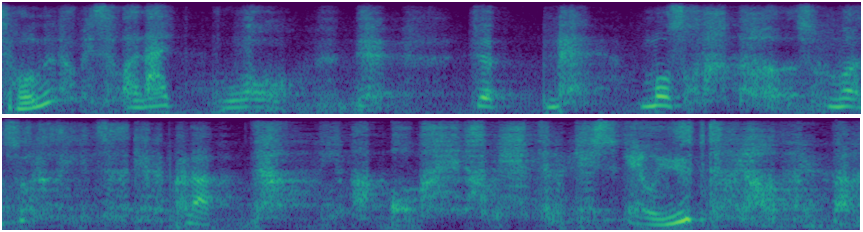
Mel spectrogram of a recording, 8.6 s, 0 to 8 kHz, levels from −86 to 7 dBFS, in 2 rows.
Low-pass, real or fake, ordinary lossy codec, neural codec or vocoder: 7.2 kHz; fake; Opus, 32 kbps; codec, 16 kHz in and 24 kHz out, 0.6 kbps, FocalCodec, streaming, 4096 codes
